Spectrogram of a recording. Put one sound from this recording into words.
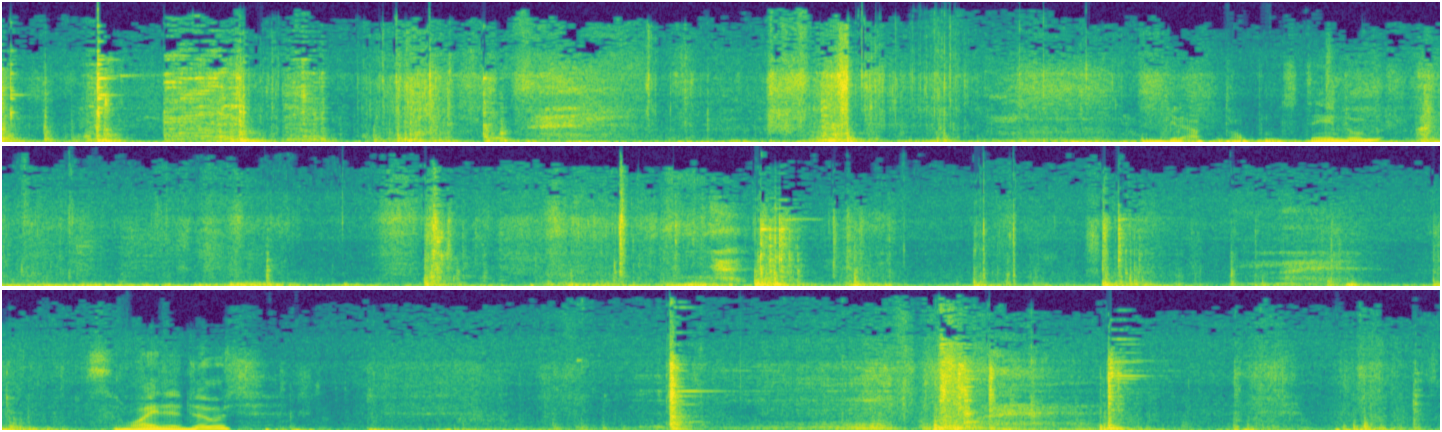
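Plastic bin lids bang shut with hollow thuds.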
